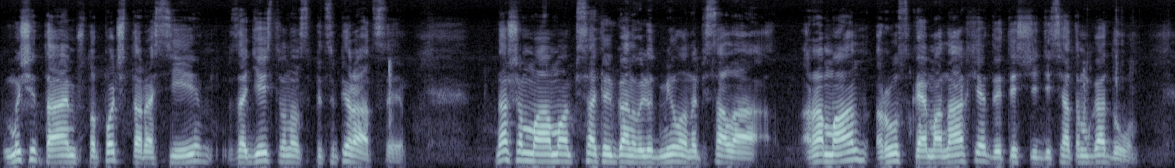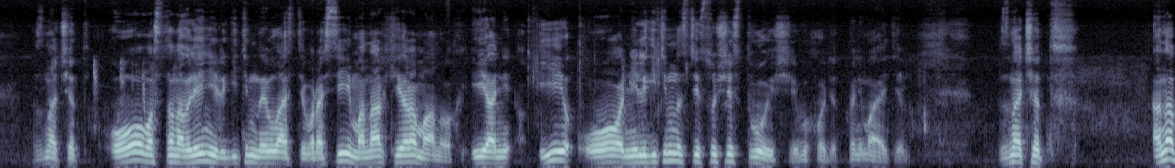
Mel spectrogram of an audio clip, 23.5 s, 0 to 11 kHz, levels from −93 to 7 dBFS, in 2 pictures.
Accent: native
